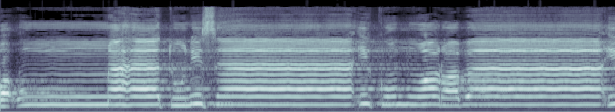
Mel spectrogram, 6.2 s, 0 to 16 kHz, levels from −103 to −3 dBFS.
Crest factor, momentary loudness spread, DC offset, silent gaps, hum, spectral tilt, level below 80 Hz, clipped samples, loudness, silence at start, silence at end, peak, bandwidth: 16 dB; 10 LU; 0.4%; none; none; 0 dB/octave; -76 dBFS; under 0.1%; -17 LUFS; 0 s; 0 s; -2 dBFS; 13 kHz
